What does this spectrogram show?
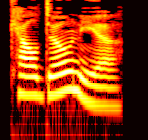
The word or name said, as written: caldonia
